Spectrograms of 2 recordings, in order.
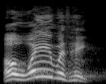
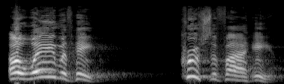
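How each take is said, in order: First: Loud, higher shout of the mob; crowd shouting. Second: Much louder, higher yell; furious mob shout. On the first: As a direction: yell it like an angry crowd. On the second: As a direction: scream it, the mob at full force. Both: A narrator's reading. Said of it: "they cried out".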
